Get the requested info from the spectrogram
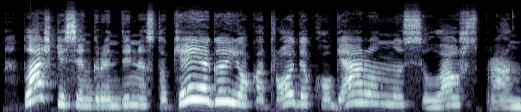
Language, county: Lithuanian, Vilnius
